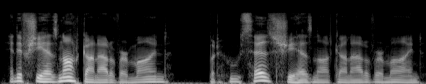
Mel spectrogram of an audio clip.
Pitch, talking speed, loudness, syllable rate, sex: 110 Hz, 295 wpm, -20 LUFS, 5.7 syllables/s, male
